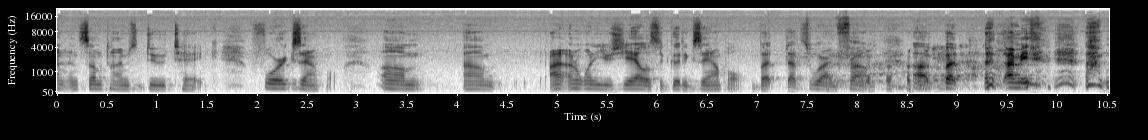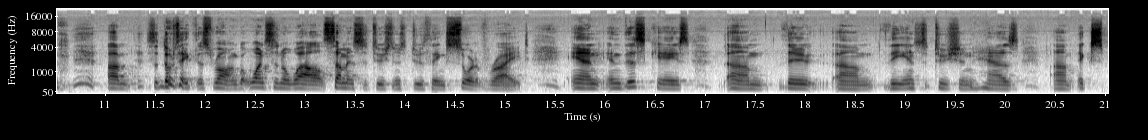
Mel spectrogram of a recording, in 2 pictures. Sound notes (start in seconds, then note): 7.8 chuckles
